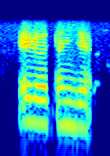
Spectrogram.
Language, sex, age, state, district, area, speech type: Malayalam, female, 60+, Kerala, Idukki, rural, conversation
